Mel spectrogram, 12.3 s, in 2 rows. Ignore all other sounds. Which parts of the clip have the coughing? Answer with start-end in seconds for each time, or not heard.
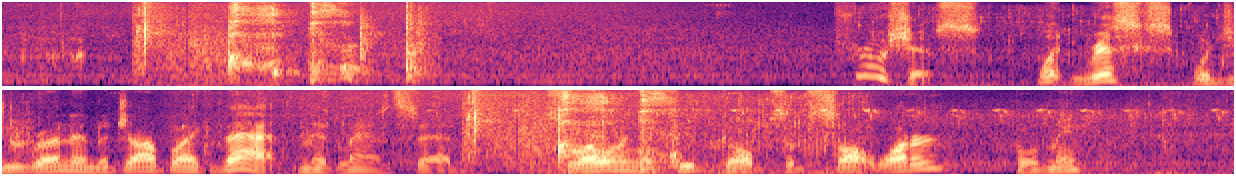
0.7-2.2, 8.4-9.6.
